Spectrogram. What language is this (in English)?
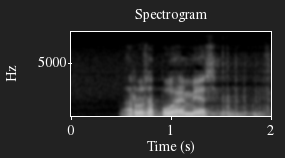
Finnish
